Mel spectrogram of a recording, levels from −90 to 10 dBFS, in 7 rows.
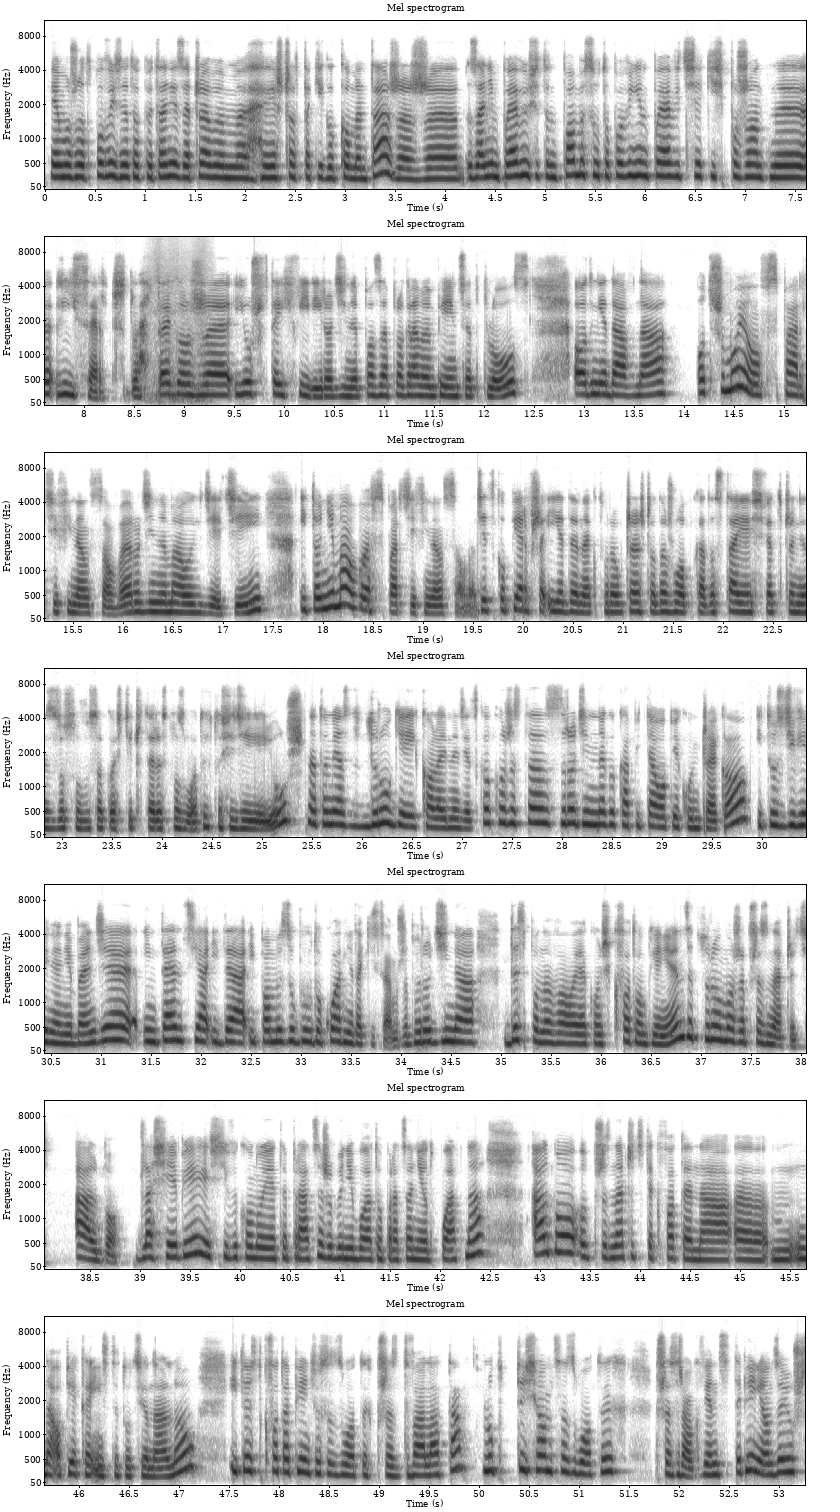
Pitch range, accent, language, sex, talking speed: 190-250 Hz, native, Polish, female, 155 wpm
